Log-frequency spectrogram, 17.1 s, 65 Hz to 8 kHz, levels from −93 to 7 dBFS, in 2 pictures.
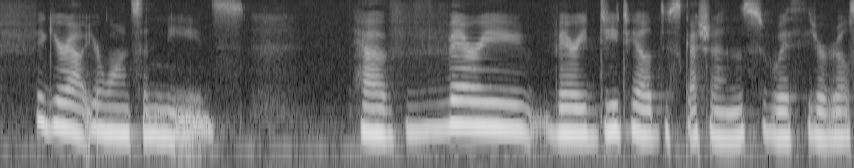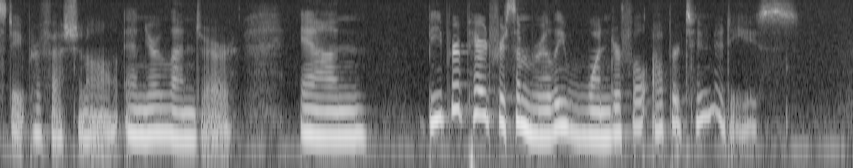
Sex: female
